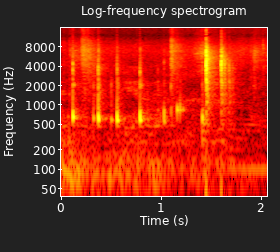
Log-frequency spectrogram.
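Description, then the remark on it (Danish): A die is thrown and clatters onto a hard surface, bouncing in a quick series of sharp clicks that speed up and scatter before it settles on a six, with one brighter knock near the end. “vil du ikke starte med at kaste en terning?”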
